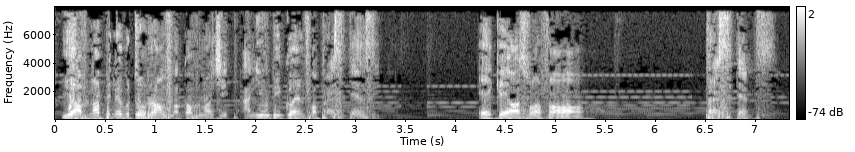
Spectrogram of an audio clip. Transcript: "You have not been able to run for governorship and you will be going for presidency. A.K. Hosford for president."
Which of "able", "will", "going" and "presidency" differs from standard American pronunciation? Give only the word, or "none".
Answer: presidency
